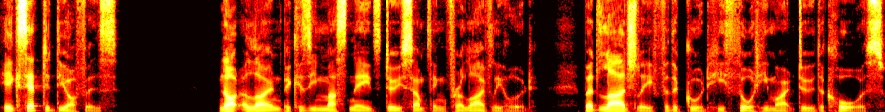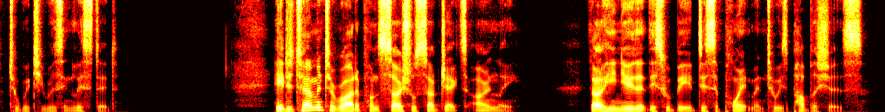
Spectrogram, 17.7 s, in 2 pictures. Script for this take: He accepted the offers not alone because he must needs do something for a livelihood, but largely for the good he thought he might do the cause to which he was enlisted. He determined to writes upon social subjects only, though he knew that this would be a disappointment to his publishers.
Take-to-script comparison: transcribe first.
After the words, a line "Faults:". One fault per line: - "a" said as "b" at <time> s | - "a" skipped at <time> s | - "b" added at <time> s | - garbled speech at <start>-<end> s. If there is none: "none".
He accepted the offers not alone because he must needs do something for a livelihood, but largely for the good he thought he might do the cause to which he was enlisted. He determined to write upon social subjects only, though he knew that this would be a disappointment to his publishers.
Faults:
- "writes" said as "write" at 12.2 s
